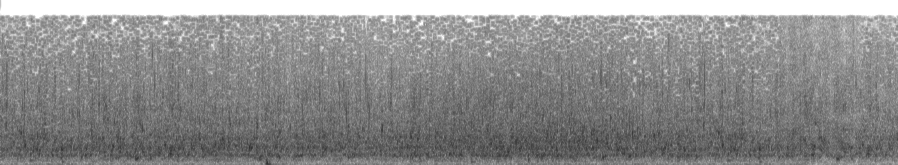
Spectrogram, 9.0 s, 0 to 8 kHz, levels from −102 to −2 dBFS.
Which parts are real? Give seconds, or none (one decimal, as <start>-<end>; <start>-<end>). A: 0.0-7.8; 8.6-9.0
